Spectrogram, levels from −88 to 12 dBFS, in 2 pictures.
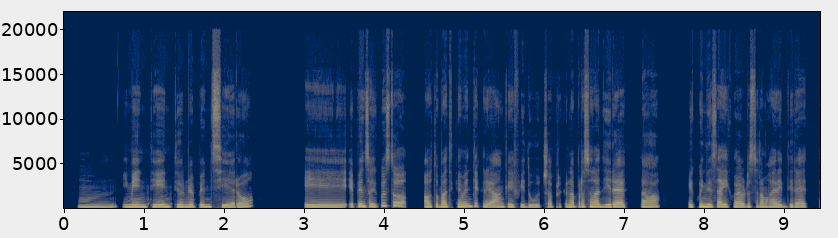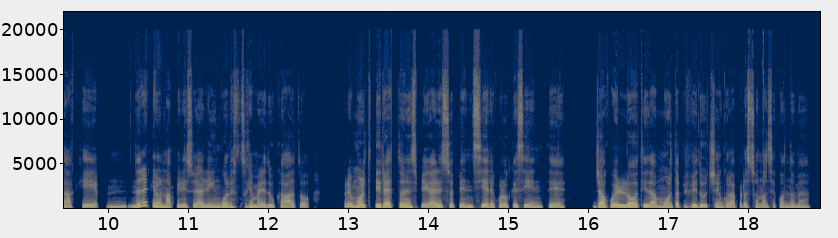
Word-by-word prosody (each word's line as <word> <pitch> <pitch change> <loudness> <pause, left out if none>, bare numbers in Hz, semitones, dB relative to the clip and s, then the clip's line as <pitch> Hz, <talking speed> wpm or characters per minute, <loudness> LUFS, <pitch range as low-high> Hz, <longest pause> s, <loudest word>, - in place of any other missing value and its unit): mhmm, 195 0 -4
i 210 - -1
miei 215 0 +5
intenti 210 +1 +1
o - - +4
il 200 - +2
mio 200 0 +2
pensiero, 210 - 0 0.6
ehm, 200 -2 +1
e 230 - -4
penso 265 -1 +3
che 240 - 0
questo 335 +1 0 0.2
automaticamente 230 +5 0
crea 195 -6 0
anche 210 +3 0
fiducia, 190 -1 -3
perché 215 +3 -8
una 225 0 +2
persona 235 +1 +2
diretta 220 +2 +1 0.4
e 215 - -1
quindi, 230 -3 +5
sai, 235 +1 +2
che - - -12
quella 200 -2 +1
persona 210 +2 -3
magari 200 0 0
è - - -7
diretta 190 -1 -3
che, 190 -1 -3
mhmm, 195 -1 -4
non 230 +4 +2
è 355 - +1
che 275 - +1
non 210 -4 +4
ha 195 - +1
peli 200 0 -1
sulla 195 0 -1
lingua, 195 0 +2
nel 195 -1 -1
senso 200 0 -10
che 205 - +3
è - - +3
maleducato, 190 -1 -1 0.4
però 265 -1 0
è - - +3
molto 210 -1 +2
diretto 215 +2 +4
nel 210 -2 +4
spiegare 200 +1 0
il - - 0
suo 210 - -2
pensiero 205 -1 +1
e - - -1
quello 195 +1 -1
che 220 +2 -1
sente; 195 -1 -2 0.3
già 210 0 +3
quello 205 0 +4
ti 220 0 0
dà 185 -2 +3
molta 190 +1 0
più 200 - -12
fiducia 190 0 0
in 185 - -2
quella 185 -2 -1
persona 180 0 -5
secondo 185 -2 -3
me. 180 +3 -4
205 Hz, 220 wpm, -21 LUFS, 195-215 Hz, 0.6 s, miei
